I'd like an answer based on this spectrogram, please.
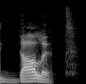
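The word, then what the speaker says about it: דלת: And now our final letter for tonight is going to be dallet.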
